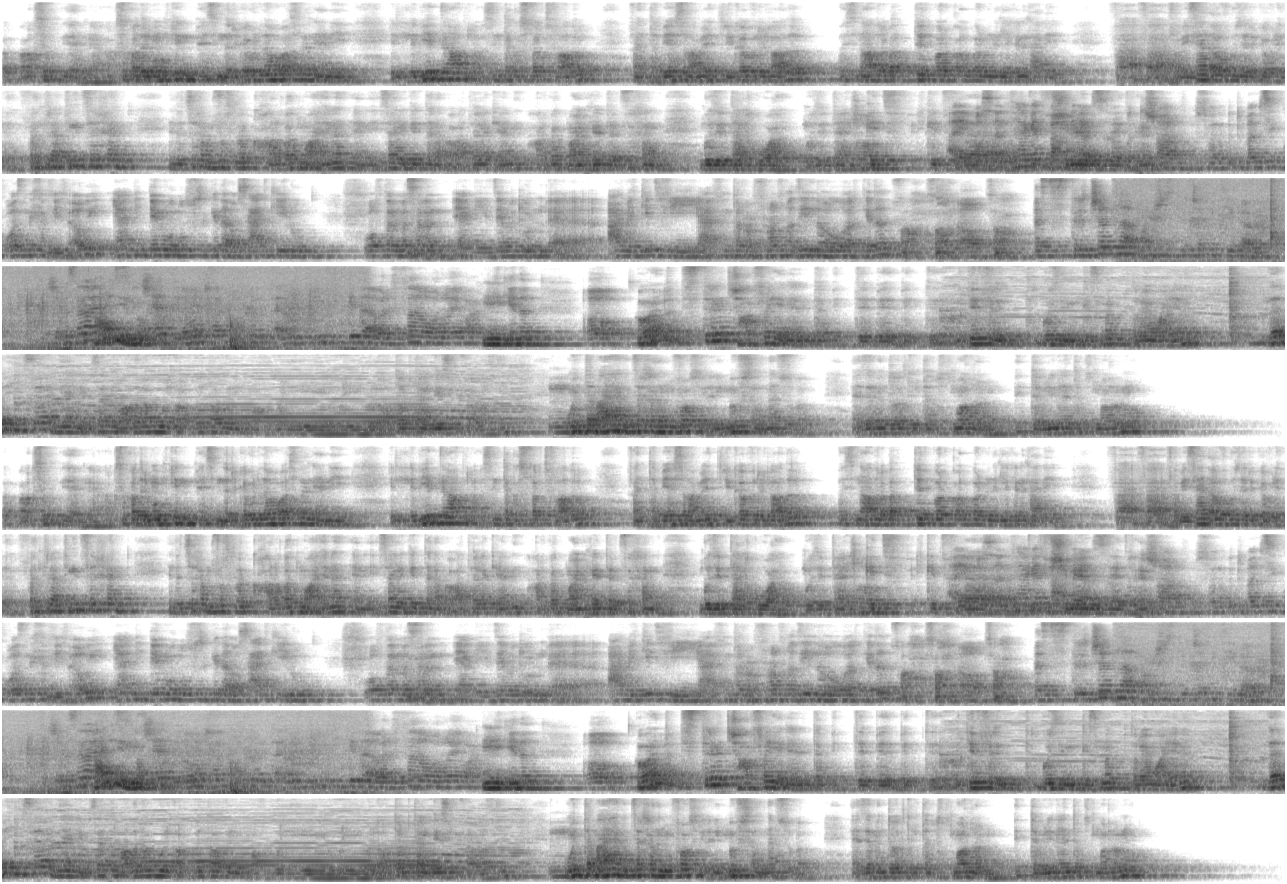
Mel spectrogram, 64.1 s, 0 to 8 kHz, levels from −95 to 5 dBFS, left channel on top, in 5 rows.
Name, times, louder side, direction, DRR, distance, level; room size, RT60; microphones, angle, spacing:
voice 1, 0.0-5.9 6.3-8.0 8.4-10.5 11.1-21.8 22.1-24.4 26.1-26.3 29.1-29.3 29.7-30.0 34.6-35.3 35.6-35.8 39.4-40.0 43.3-43.8 44.8-50.7 51.0-56.4 56.9-59.4 59.8-62.7, right 1 dB, 90° right, -2 dB, 0.9 m, -26 dB
voice 2, 22.1-28.7 29.3-34.6 35.0-35.4 36.0-38.3 38.8-43.8 44.3-44.7 50.9-51.3 56.8-57.0, left 1 dB, 60° left, -3 dB, 1.0 m, -31 dB
sound 1, 36.8-42.2, left 2 dB, 40° left, 0.4 m, -34 dB
sound 2, 47.9-56.6, right 2 dB, 15° right, 0.7 m, -37 dB
3.6 x 3.3 x 2.3 m, 1.1 s
head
